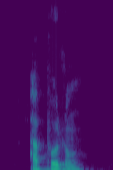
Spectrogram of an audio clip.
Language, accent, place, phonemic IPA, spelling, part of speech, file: French, France, Paris, /a.pɔ.lɔ̃/, Apollon, proper noun, LL-Q150 (fra)-Apollon.wav
- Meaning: Apollo (god)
